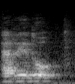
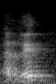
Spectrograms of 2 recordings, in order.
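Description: First: The word ends with an audible u vowel. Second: The word ends on a bare consonant. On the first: This is the pause form with the vowel transferred. "هينقلوا الضمه دي الى ... الدال" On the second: This is the pause form without vowel transfer. "المفروض هذا الرد الرد"

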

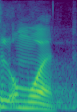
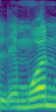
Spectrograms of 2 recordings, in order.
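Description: First: The first vowel of the word is a. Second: The first vowel of the word is i. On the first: The speaker calls it wrong. "مش الأموان" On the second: The speaker calls it right. "هي الإموان"

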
